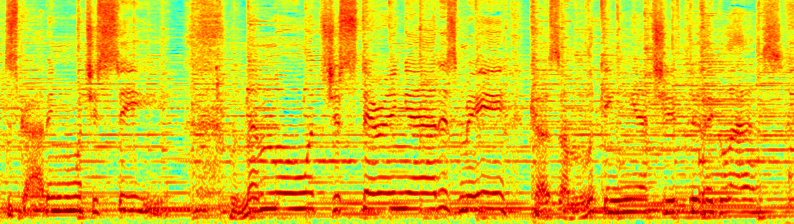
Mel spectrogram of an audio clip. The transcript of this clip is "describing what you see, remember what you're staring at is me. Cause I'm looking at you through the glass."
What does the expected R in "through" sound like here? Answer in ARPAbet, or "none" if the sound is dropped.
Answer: none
